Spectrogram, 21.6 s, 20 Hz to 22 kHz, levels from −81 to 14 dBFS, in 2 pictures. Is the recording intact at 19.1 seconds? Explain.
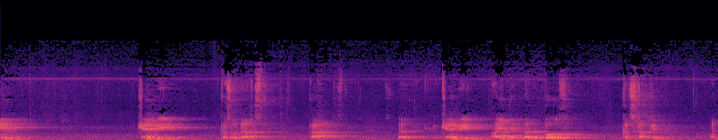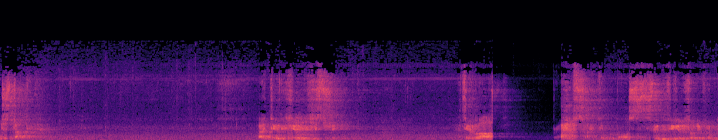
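No. From 18.15 to 19.18 s the sound drops by about 21 dB to a faint copy, the centred content largely gone. The likely cause is one channel inverted: with one stereo side in reversed polarity, the material both sides share cancels in the mono sum, leaving only their difference. On a waveform the envelope collapses abruptly for that span; a spectrogram shows the band darkening.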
